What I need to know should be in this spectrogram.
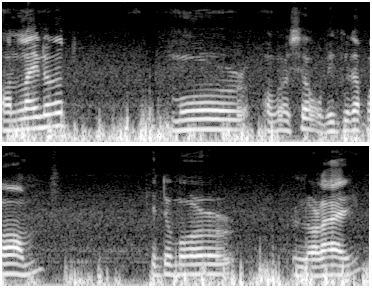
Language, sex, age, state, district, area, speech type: Assamese, male, 60+, Assam, Nalbari, rural, spontaneous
